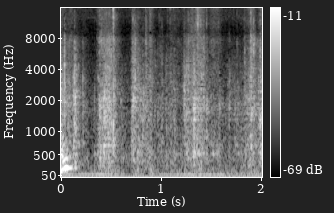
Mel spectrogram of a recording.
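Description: Faint, scattered rustling and crinkling of toy packaging being handled, a few soft clicks and crackles with no steady sound.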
